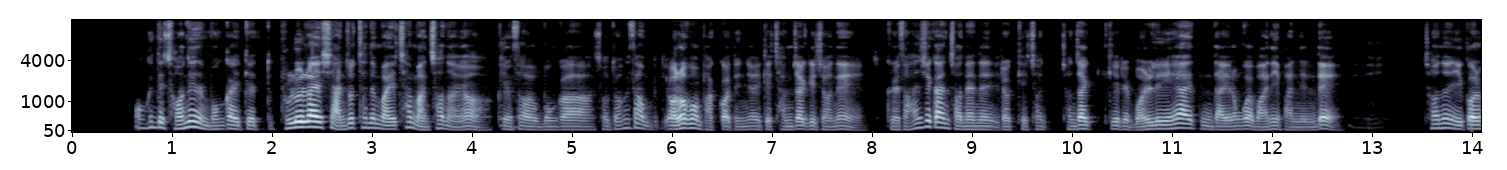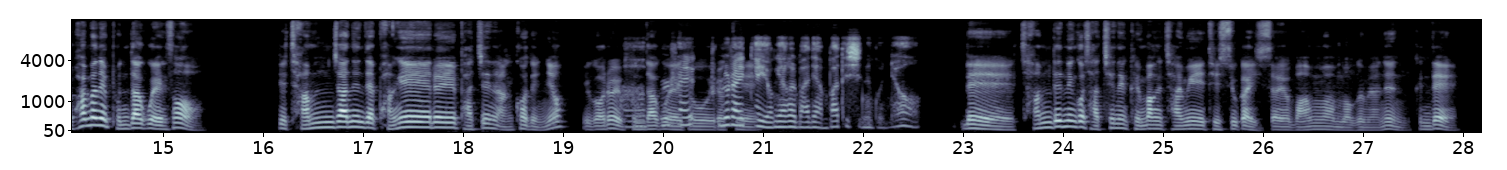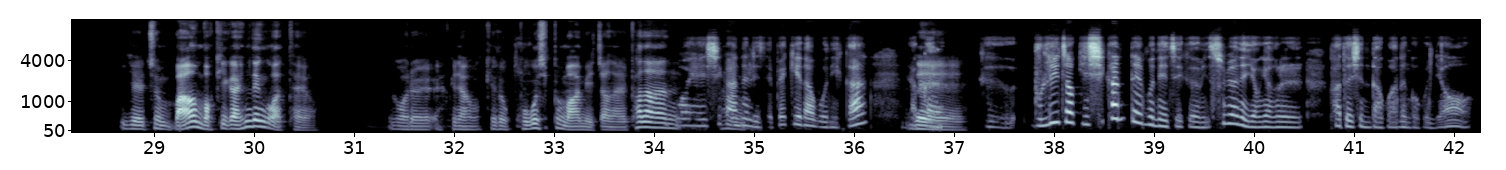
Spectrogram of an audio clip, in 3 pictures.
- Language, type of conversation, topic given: Korean, advice, 스마트폰과 미디어 사용을 조절하지 못해 시간을 낭비했던 상황을 설명해 주실 수 있나요?
- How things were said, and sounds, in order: put-on voice: "블루 라이트가"; other background noise; unintelligible speech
